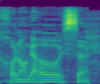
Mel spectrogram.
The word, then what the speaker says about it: Roland Garros: About Roland Garros.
